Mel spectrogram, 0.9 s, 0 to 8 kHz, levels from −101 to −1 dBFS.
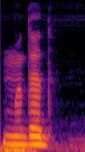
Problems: constant background noise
